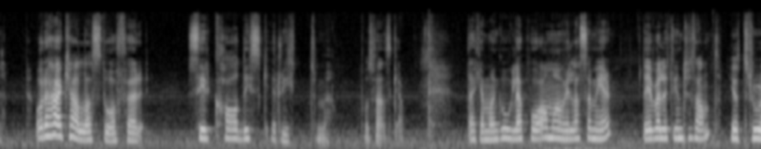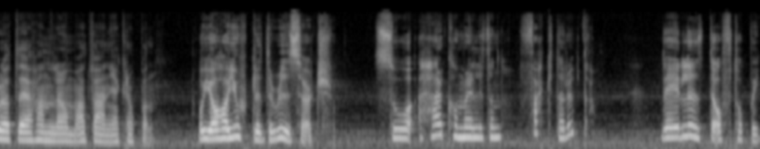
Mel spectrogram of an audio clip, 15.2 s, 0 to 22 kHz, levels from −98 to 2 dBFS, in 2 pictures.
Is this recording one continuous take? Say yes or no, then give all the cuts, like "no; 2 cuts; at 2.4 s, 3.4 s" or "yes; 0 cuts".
no; 2 cuts; at 7.2 s, 9.5 s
